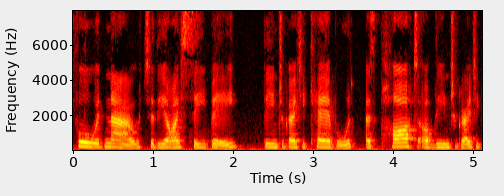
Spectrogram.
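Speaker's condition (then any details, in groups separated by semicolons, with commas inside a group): No condition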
